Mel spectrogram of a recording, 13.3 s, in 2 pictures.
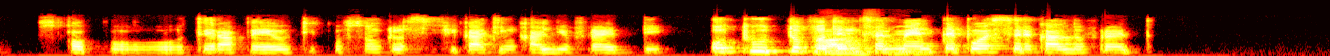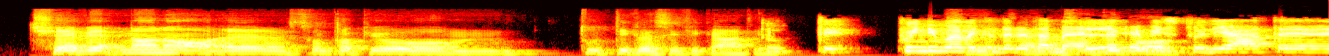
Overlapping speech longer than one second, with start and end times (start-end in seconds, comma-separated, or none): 11.3-12.7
